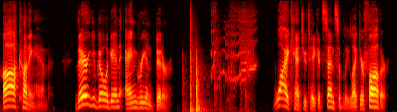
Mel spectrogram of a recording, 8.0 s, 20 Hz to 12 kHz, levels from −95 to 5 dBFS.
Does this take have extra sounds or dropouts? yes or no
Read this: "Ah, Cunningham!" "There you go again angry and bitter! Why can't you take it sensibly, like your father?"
yes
